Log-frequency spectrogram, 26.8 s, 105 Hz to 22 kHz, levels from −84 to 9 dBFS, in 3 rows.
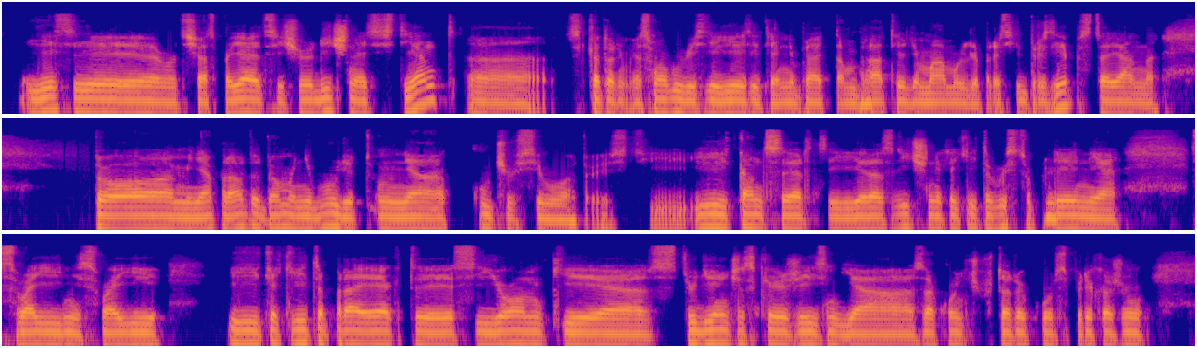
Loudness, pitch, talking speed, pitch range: -19 LUFS, 105 Hz, 130 wpm, 100-110 Hz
